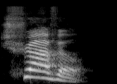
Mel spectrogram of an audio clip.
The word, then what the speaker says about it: travel: A gente tem o CVC no final, mas a minha sílaba mais forte é o tra. Não é o travel, é travel. Travel.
